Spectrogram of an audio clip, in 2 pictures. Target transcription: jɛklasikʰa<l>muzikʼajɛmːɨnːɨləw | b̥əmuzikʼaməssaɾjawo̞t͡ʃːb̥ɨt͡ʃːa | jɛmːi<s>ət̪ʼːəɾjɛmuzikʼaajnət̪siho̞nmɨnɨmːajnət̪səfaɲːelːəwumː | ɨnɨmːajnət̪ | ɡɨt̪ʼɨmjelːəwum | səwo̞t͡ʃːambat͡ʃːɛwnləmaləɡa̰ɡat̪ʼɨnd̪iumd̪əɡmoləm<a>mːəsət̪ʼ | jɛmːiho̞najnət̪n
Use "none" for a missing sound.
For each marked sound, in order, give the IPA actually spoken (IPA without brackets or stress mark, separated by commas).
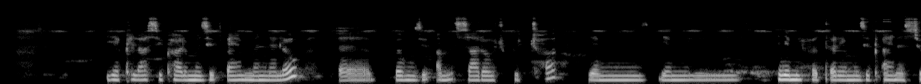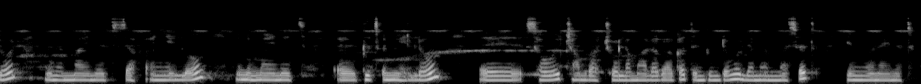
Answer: l, f, ə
